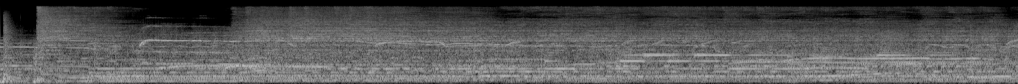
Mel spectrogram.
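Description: Live afro-jazz-funk band music: the drum beat stops just as it begins and the band holds one long sustained chord under a cymbal wash, with sliding melodic lines above it, the drawn-out ending of a song.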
